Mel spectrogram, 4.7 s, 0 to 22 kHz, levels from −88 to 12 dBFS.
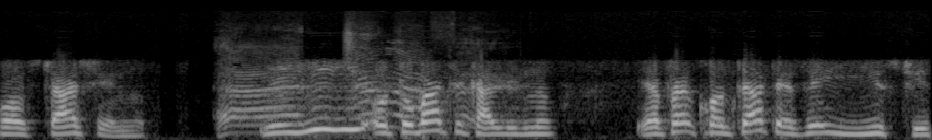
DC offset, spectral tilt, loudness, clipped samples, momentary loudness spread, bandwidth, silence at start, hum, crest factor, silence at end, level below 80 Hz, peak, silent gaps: under 0.1%; -6 dB/octave; -26 LUFS; under 0.1%; 14 LU; 16 kHz; 0 s; none; 16 dB; 0 s; -66 dBFS; -10 dBFS; none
